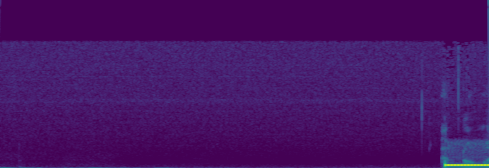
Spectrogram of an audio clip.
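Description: Faint low rumble gives way to near silence, then a loud, steady ringback tone suddenly starts right at the end, as an outgoing phone call begins ringing.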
